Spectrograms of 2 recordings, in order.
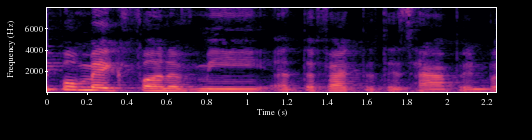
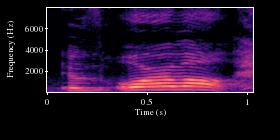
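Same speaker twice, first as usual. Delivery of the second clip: laughing exclaim; 5 semitones higher, 5 dB louder than usual. Real, not acted. Laughing recalling leg grab.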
